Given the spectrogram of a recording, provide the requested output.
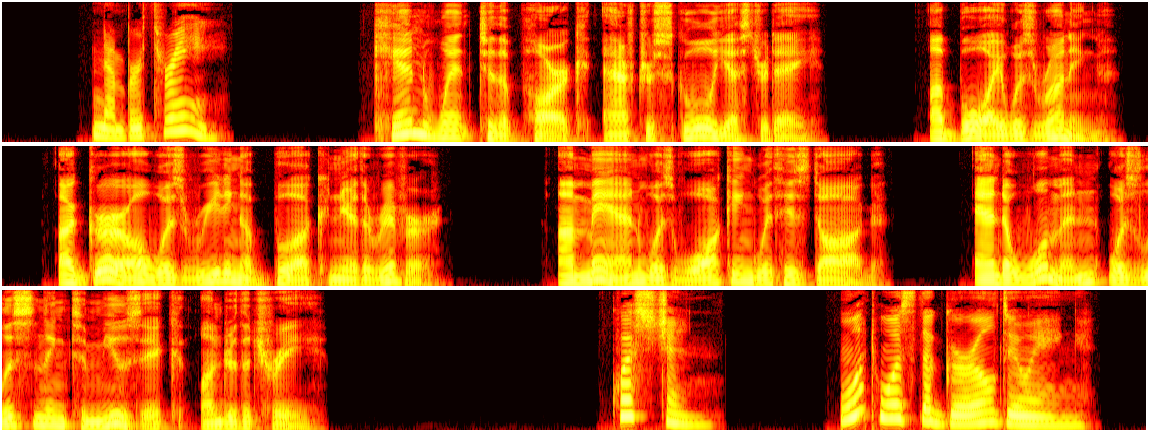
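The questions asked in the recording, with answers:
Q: What was the girl doing?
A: She was reading a book near the river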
